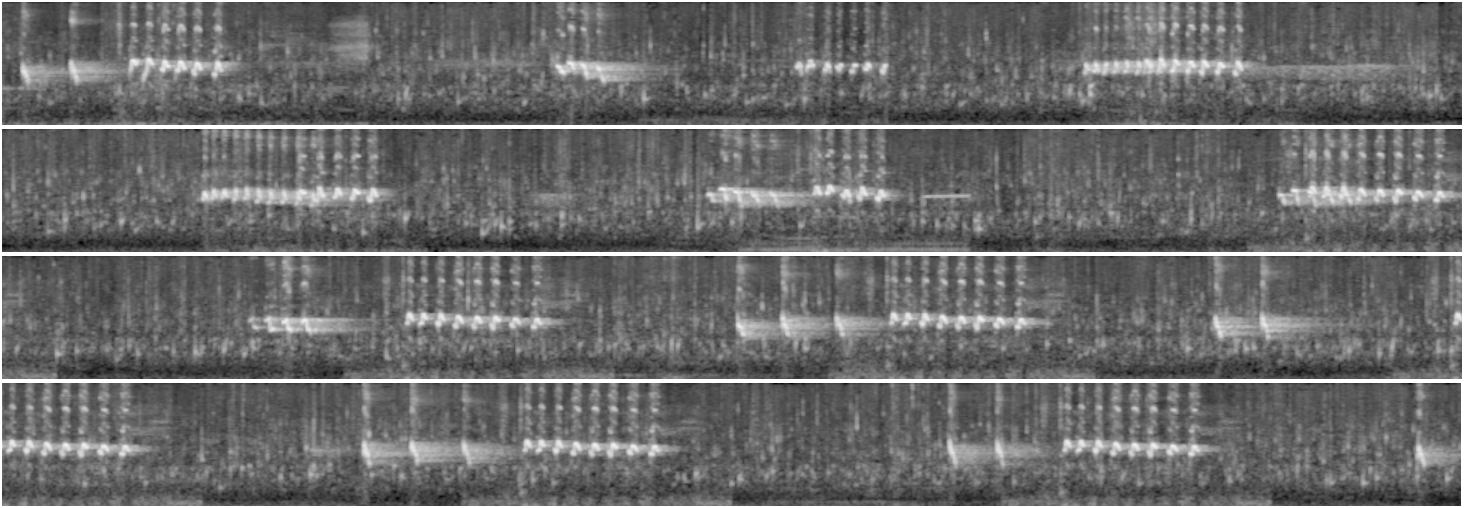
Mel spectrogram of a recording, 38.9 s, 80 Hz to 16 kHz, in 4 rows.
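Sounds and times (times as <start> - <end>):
bulbul singing: 0.0 - 2.5, 14.4 - 16.2, 18.2 - 19.5, 24.4 - 26.5, 29.1 - 30.2, 31.6 - 33.8.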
